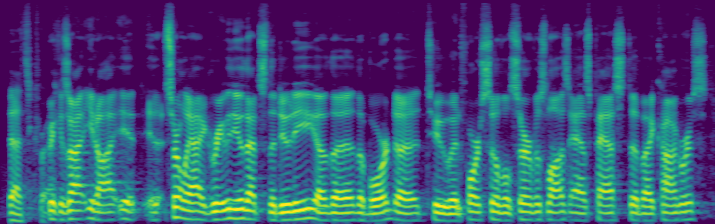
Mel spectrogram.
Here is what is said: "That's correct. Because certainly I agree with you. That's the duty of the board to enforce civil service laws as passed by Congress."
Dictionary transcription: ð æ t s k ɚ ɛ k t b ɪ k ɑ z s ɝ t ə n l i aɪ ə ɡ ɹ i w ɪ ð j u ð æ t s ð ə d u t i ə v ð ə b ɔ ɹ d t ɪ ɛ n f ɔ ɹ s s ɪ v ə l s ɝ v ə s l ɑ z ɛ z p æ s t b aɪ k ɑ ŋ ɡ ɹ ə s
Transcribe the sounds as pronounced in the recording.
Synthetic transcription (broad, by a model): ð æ t s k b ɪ k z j ɪ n ɑ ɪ s ɝ t n l i aɪ ə ɡ ɹ i w ɪ ð j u ð æ t s ð ə d u t i ə v ð ə b ɔ ɹ d t ɪ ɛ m f ɔ ɹ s s ɪ v l s ɝ v ə s l ɑ z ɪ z p æ s t b aɪ k ɑ ŋ ɡ ɹ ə s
